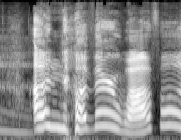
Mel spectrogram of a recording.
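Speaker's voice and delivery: high, slow snooty "Another waffle?"; mock outrage. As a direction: ham up the petty complaint. Imitating the waffle complainer.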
